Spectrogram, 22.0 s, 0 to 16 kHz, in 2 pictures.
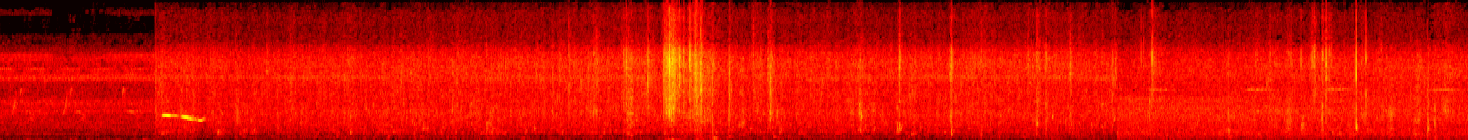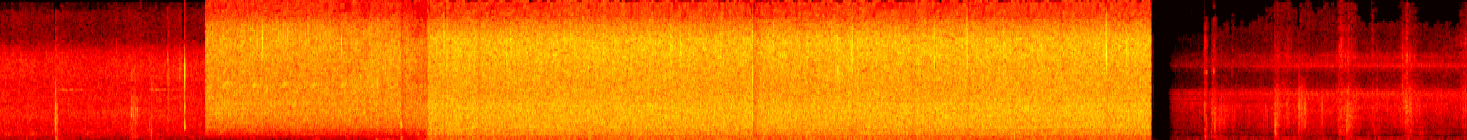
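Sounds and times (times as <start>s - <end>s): heavy rain: 12.6s - 19.7s.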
